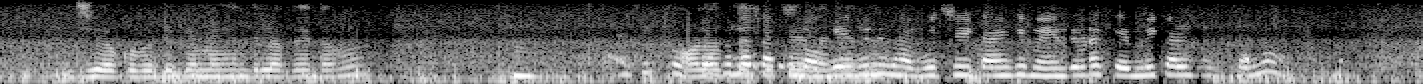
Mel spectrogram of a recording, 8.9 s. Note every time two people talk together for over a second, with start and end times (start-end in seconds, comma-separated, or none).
4.3-5.8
